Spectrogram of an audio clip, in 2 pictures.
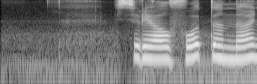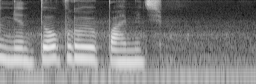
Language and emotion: Russian, neutral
